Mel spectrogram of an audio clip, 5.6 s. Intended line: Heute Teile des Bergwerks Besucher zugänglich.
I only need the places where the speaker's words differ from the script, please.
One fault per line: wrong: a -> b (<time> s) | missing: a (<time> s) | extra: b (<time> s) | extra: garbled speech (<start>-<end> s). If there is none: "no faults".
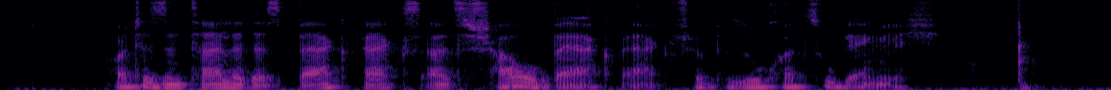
extra: sind (0.8 s)
extra: als Schaubergwerk für (2.1 s)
